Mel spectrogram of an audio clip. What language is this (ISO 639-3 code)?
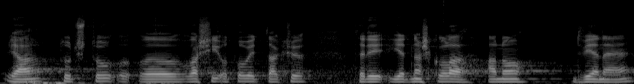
ces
